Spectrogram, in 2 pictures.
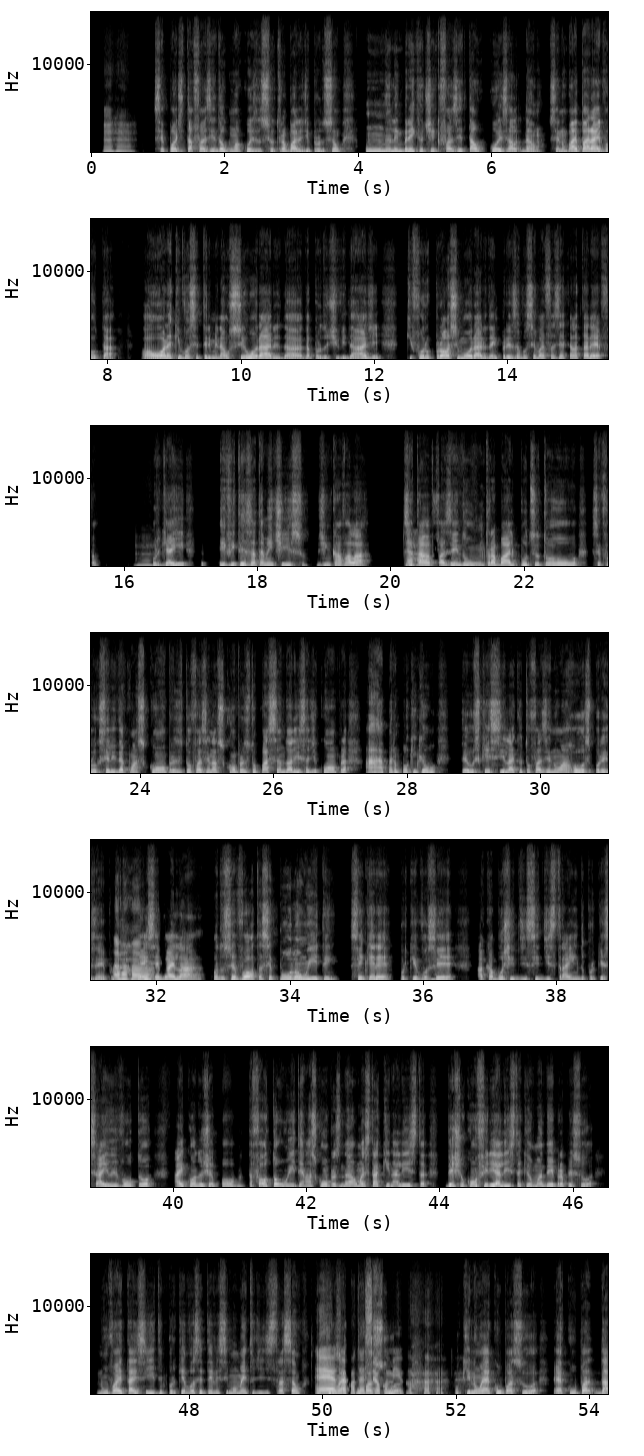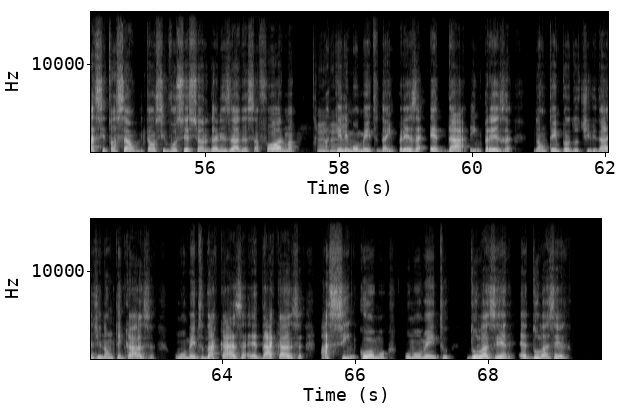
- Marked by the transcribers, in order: tapping; chuckle; laugh
- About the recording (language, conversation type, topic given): Portuguese, advice, Como lidar com a culpa ou a ansiedade ao dedicar tempo ao lazer?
